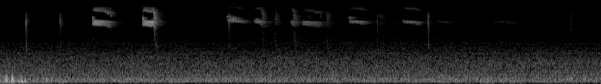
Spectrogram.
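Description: Hummingbirds giving a series of very high, short squeaky chip notes, about seven in three seconds, the loudest two about a second in, over a steady low background rumble.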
